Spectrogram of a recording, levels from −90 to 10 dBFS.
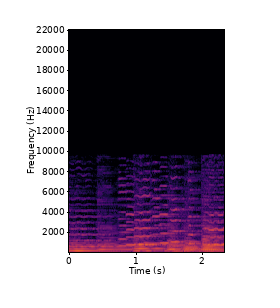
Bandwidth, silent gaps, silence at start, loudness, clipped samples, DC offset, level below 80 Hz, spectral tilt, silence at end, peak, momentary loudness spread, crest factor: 10 kHz; none; 0 s; -32 LUFS; under 0.1%; under 0.1%; -68 dBFS; -5.5 dB/octave; 0 s; -16 dBFS; 7 LU; 16 dB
